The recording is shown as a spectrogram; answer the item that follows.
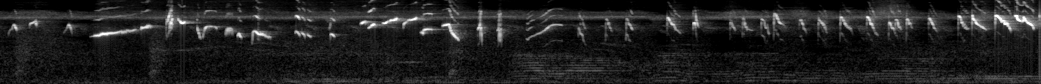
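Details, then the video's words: White-eye in lasroll gacor singing: long, busy stream of high twittering and swept chirps, varied at first, then a steady run of quick repeated notes, with faint low tonal hum underneath. "Pleci Gacor lasroll"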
